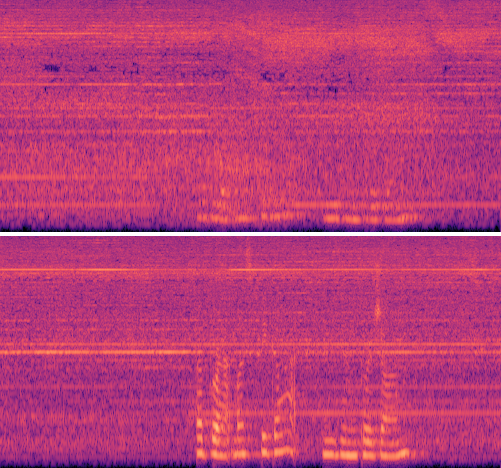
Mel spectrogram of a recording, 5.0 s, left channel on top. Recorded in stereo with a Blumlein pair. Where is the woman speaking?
50° right, 1.0 m.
